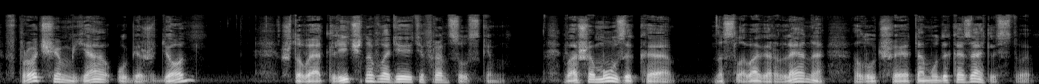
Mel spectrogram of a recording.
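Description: A man voicing a stout, cheerful male music impresario of about forty who talks in an effusive, flattering way with a slight foreign tinge. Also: sits low, unhurried, husky, no echo, studio quality, full character voice. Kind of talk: audiobook character reading.

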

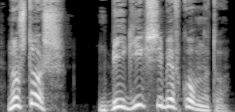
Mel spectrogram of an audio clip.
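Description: A man's voice: sits high, big pitch swings, fairly quick, breathy edge, dry recording, voice pushed up, full character voice. A man reading the part of a strict middle-aged uncle who speaks curtly and dryly. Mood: stern. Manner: curt, dry, reluctant.

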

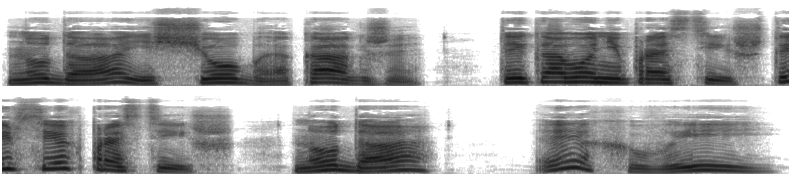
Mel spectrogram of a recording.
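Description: A reader voicing a gruff, bitter old grandfather in a story, grumbling low. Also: slow pace, no room sound, studio quality, lightly acted.

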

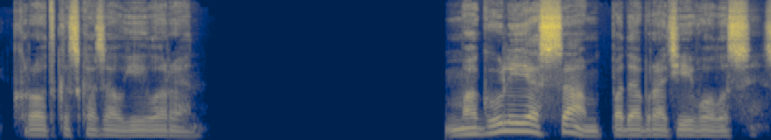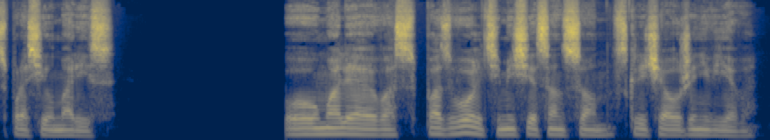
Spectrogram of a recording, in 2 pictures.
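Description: A man narrating a chapter of a classic novel in a measured, solemn reading, slowing down on key phrases. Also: medium pitch, darkish tone, no echo, clean studio sound. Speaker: audiobook narrator. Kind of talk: scripted narration.

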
